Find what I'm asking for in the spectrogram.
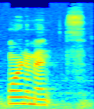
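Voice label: "ornaments", American English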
